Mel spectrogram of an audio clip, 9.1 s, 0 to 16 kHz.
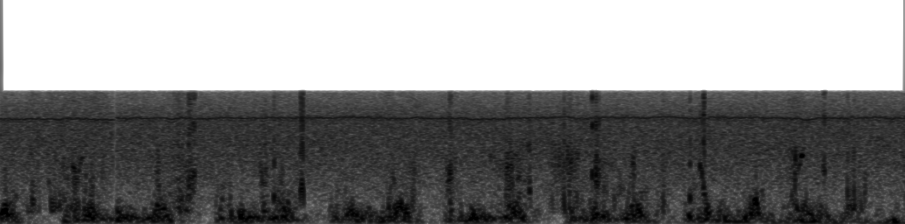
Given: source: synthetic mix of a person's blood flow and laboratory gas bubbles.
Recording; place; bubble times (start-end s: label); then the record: Doppler ultrasound of blood flow; precordium
0.24-0.41 s: bubbles
0.45-1.08 s: bubbles
1.72-1.99 s: bubbles
2.57-2.84 s: bubbles
2.93-3.07 s: bubbles
3.85-3.95 s: bubbles
4.00-4.22 s: bubbles
4.43-4.56 s: bubbles
4.87-5.33 s: bubbles
5.48-5.81 s: bubbles
5.87-6.26 s: bubbles
6.56-6.71 s: bubbles
6.86-7.17 s: bubbles
7.87-8.05 s: bubbles
8.21-8.28 s: bubbles
8.45-8.68 s: bubbles
9.04-9.06 s: bubbles
From the record:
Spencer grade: 3 (all of the cardiac periods contain showers or single bubble signals, but not dominating or overriding the cardiac motion signals); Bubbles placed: only in the low amplitude regions of the cardiac cycle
